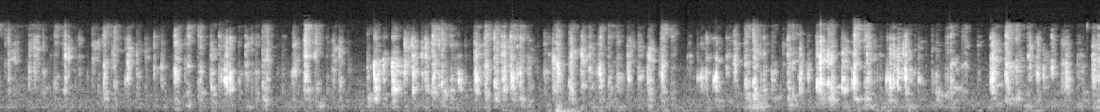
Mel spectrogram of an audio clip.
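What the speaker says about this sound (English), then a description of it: "I'm just typing in there" Rapid, steady keystrokes on a computer keyboard, close and fairly quiet, continuing without pause for several seconds with no voices.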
